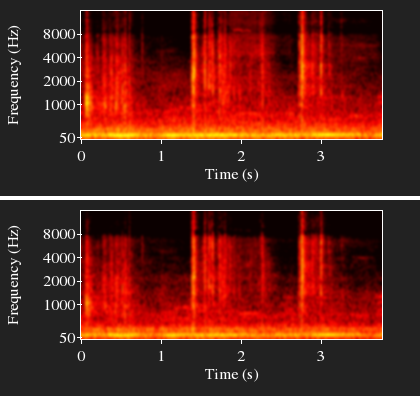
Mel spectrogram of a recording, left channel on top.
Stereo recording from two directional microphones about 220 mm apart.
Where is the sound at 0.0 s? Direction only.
30° left (ahead or behind).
